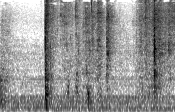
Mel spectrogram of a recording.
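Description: A few faint, sharp clicks and light rustles as a live feeder rat is put into a plastic snake tub of loose chunk bedding.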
